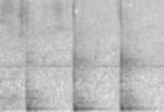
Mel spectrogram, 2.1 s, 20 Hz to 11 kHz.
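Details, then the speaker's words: Loud A2 (accentuated aortic component of S2): imitated heart sounds with forceful low thumps at a steady rhythm, illustrating how raised aortic pressure in systemic hypertension makes the aortic valve close forcefully. "आवाज सुनाई देंगे ना क्या कहेंगे loud a2"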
